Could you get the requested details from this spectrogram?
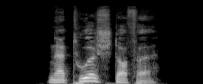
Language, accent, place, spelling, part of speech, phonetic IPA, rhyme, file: German, Germany, Berlin, Naturstoffe, noun, [naˈtuːɐ̯ˌʃtɔfə], -uːɐ̯ʃtɔfə, De-Naturstoffe.ogg
- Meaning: nominative/accusative/genitive plural of Naturstoff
